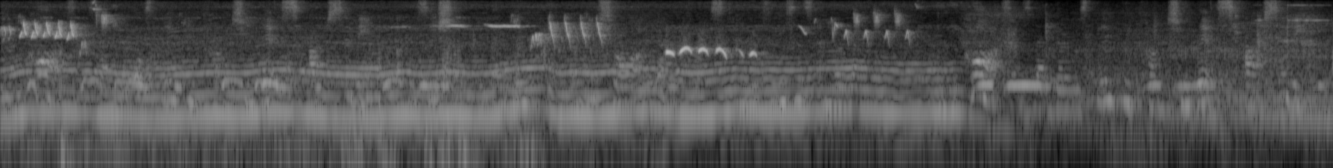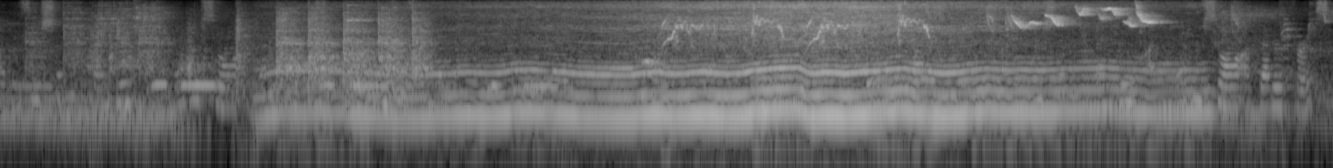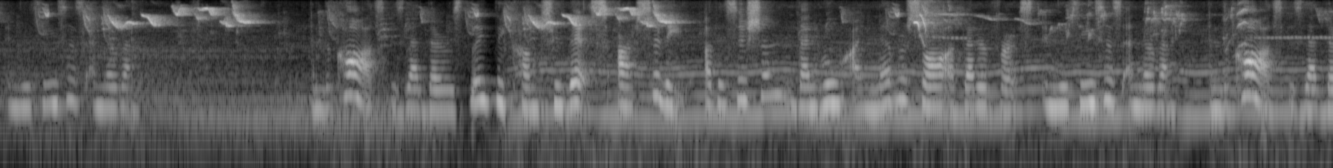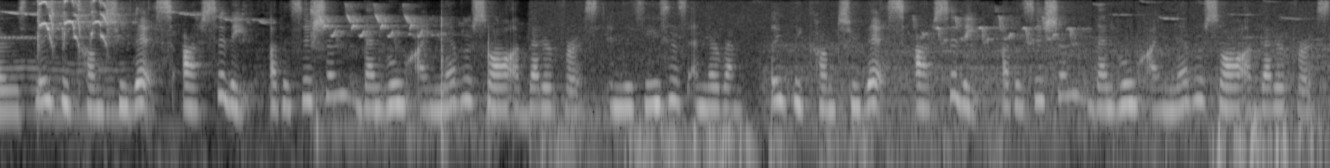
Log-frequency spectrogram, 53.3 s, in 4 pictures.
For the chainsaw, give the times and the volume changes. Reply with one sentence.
The chainsaw can be heard from 0.0 to 53.2 s, getting louder then quieter.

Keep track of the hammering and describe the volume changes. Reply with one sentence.
The volume of the hammering goes up.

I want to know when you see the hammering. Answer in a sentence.
The hammering can be heard from 9.9 to 17.8 s.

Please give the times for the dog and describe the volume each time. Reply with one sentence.
You can't hear the dog here.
